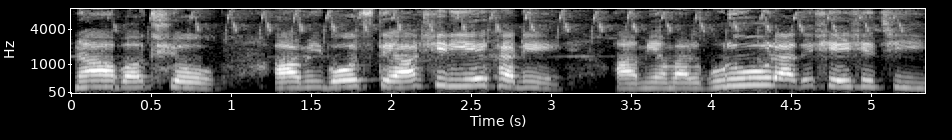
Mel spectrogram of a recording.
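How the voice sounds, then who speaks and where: Solemn high-voiced holy man played by a man. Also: a little slow, warm tone. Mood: commanding. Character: commanding holy man, a wandering sadhu prophesying fortune. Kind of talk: Bengali folk-tale cartoon dialogue.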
